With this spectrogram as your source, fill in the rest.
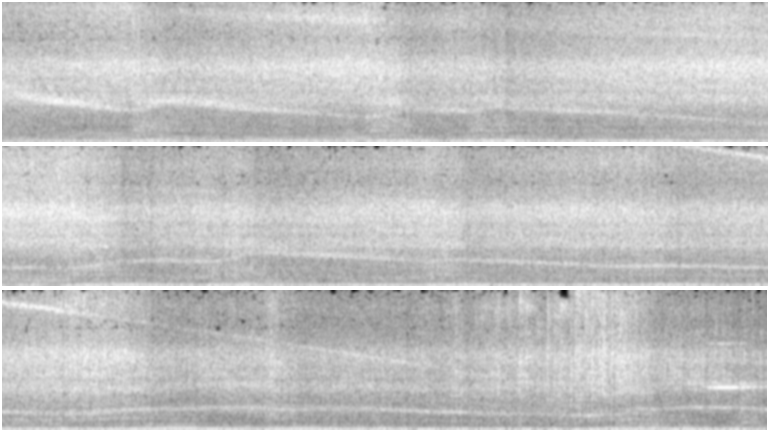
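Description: A powerful car engine roars loudly at high revs, rising and falling.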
